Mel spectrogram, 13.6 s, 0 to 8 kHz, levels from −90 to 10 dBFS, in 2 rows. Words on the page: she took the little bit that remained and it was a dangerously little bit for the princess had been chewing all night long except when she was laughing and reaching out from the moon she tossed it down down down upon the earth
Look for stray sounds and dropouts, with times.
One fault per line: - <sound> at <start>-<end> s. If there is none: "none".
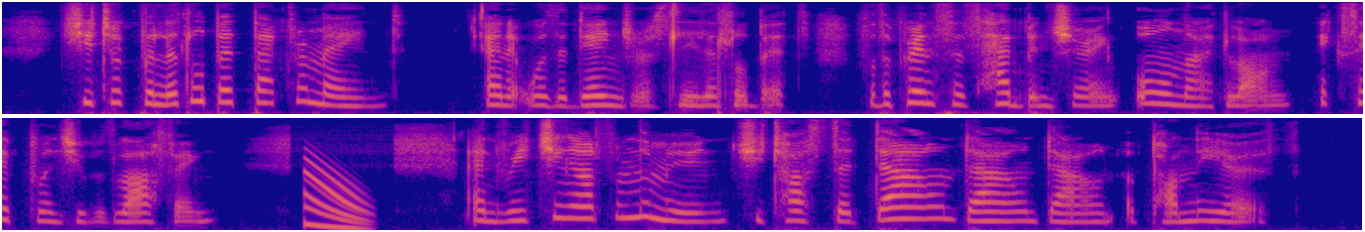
- chirp at 8.3-8.7 s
